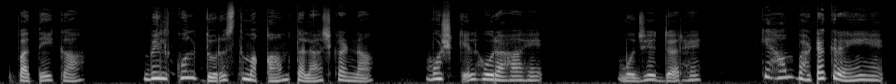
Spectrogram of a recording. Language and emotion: Urdu, fearful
